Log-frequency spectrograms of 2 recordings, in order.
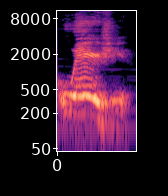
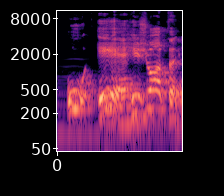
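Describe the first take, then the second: First: It is said as a single word. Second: It is spelled out letter by letter. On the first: It breaks from the pattern of a similar name. "e não U E R J" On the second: It follows the same pattern as a similar name. "se é U F R J, então tem que ser U E R J"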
